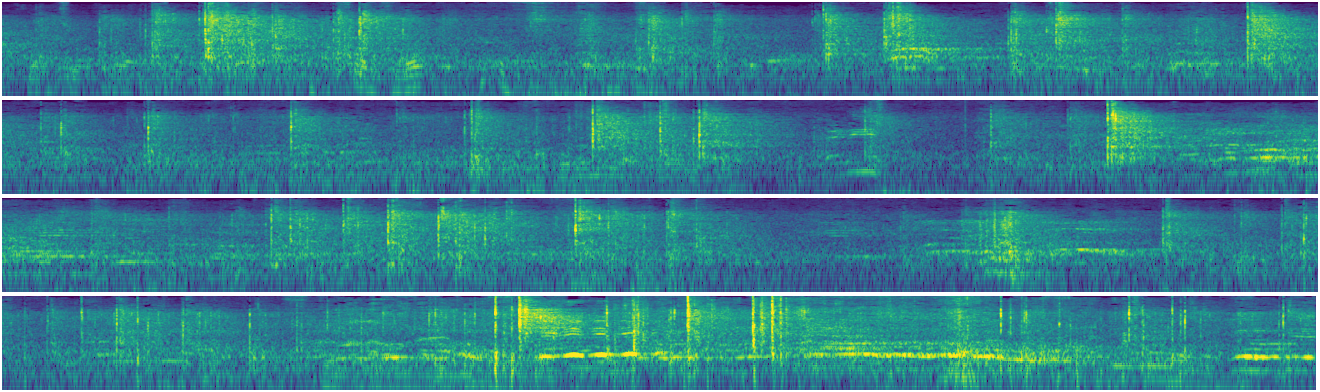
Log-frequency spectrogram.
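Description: Inline hockey play: scattered clacks and knocks of sticks hitting the puck and the rink floor, with voices shouting over it, loudest in the last few seconds.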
